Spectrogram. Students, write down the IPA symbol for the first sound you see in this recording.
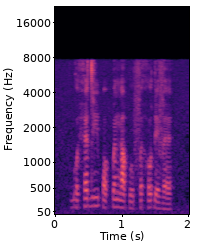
ɡʷ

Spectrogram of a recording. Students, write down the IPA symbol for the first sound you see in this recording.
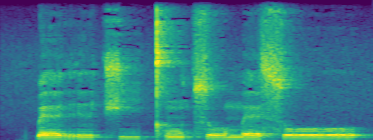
k͡p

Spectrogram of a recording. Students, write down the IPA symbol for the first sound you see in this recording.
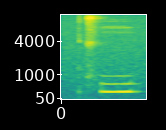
t͡sʰ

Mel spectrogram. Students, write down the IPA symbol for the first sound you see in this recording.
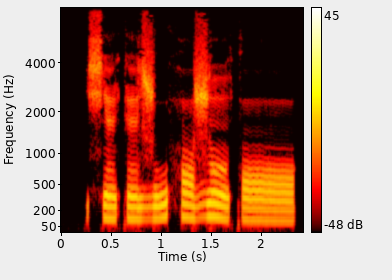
ç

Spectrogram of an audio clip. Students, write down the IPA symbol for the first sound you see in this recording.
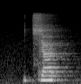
t͡ɕ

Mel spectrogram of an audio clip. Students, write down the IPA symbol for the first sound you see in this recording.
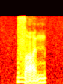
zˤ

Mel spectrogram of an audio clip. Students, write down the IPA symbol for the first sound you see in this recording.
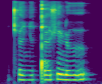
cʰ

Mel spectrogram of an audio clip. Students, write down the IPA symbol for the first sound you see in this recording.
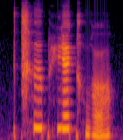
t͡sʰ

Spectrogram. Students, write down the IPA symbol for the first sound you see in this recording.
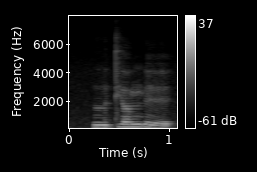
ɨ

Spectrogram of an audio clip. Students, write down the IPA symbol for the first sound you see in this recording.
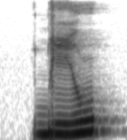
b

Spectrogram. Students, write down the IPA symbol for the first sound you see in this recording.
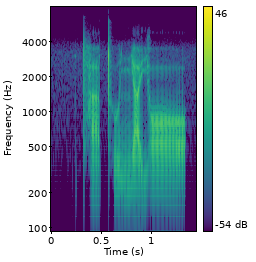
t̪ʰ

